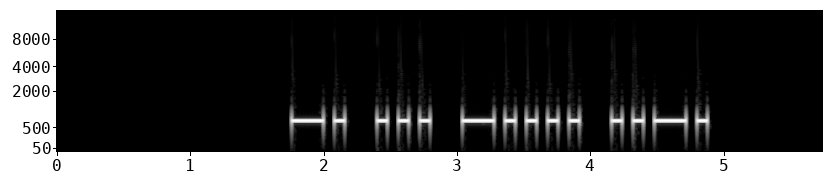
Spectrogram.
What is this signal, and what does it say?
Morse code, heard as a keyed tone, about 15 wpm, 700 Hz. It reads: NS6F
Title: USA Call Signs - 4 Characters - Repeated 3x - 15wpm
